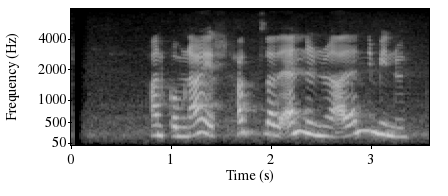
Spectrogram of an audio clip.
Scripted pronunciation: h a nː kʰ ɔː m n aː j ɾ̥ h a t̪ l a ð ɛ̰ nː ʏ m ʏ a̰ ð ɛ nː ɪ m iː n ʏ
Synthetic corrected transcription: h a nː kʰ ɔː m n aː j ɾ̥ h a t̪ l a ð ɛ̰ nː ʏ n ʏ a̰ ð ɛ nː ɪ m iː n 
